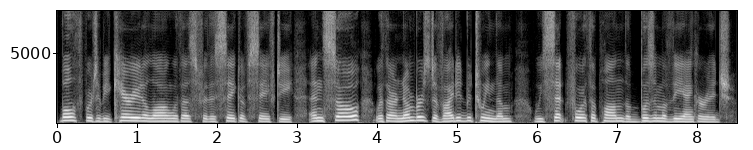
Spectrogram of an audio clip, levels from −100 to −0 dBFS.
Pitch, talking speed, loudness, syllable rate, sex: 195 Hz, 210 wpm, -16 LUFS, 5.6 syllables/s, female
